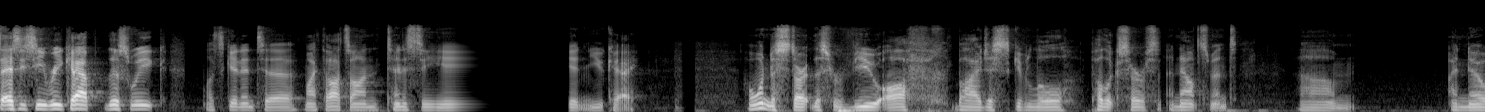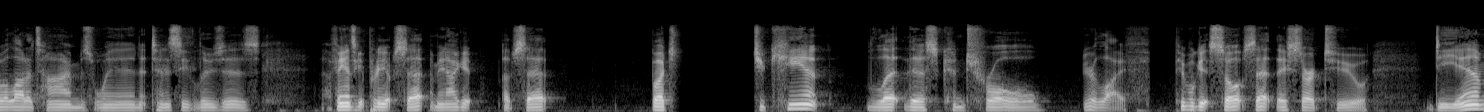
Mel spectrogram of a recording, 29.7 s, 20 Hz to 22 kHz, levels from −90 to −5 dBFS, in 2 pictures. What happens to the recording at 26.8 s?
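Nothing goes wrong at 26.8 s: the speech passes through intact, with no dropout, click or distortion at that moment.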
